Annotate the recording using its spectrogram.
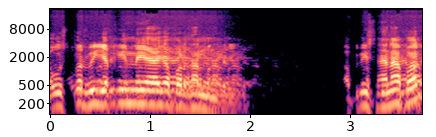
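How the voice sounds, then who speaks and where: The man's voice is high in pitch, with ordinary variation in its melody. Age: 60s. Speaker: Islamic preacher. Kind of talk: sermon.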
